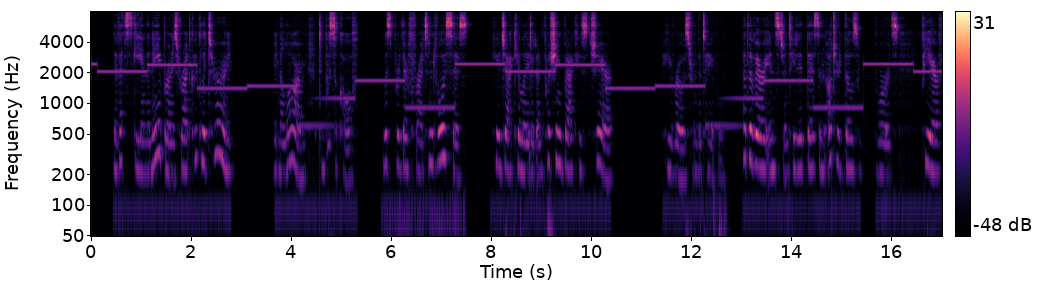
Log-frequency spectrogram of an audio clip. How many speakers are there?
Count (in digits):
1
